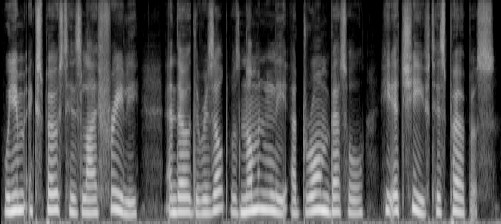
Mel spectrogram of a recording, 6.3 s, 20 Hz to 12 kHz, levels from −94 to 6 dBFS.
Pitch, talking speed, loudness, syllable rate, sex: 220 Hz, 170 wpm, -15 LUFS, 5.6 syllables/s, female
